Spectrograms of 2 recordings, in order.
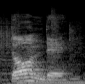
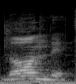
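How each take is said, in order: First: The D is pronounced hard, like English D. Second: The D is pronounced soft, like English th. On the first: The speaker calls it wrong. "It's not donde" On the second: The speaker calls it right. "You see how soft it is?"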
